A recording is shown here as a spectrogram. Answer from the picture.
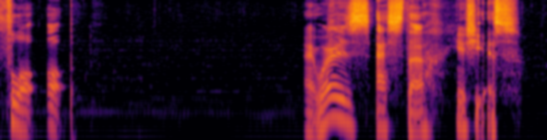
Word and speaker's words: Esther: I'm just gonna say Esther and just to assume the H is silent.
